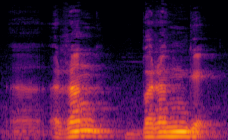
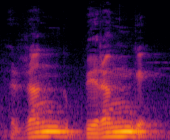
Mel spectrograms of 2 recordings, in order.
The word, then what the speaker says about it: رنگ برنگے: جو رنگ برنگے ہے، اس کو عام طور پر لوگ پڑھتے ہیں رنگ برنگے، یعنی بے کے اوپر زبر کے ساتھ، جبکہ درست تلفظ اس کا ہے بے کے نیچے زیر اور پڑھا جائے گا رنگ برنگے، برنگے نہیں، رنگ برنگے۔ اس کے علاوہ کوشش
